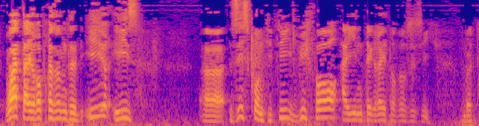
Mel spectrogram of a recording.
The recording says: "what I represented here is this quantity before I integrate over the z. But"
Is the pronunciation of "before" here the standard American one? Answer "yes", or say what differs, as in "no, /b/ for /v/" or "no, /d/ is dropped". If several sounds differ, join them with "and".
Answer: yes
